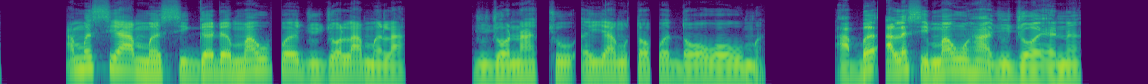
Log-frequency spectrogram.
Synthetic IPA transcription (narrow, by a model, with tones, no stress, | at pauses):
a̰˨mɛ̃˨si˨˦a˨mɛ̃˨si˨ɡɛ˦ɖɛ˦mã˦wu˦ɸɛ˦d͡ʒu˨d͡ʒɔ˨la˦mɛ̃˨la˦ | d͡ʒu˨d͡ʒɔ˨nã˦t͡ʃo˦ɛ˦ja˦ŋũ˦t̪ɔ˦ɸɛ˦d̪ɔ˨wɔ˦wɔ˨wo˦mɛ̰̃˨ | a̰˨bɛ˦ʔa˨lɛ˦si˨mã˦wu˦ɦã˦d͡ʒu˨d͡ʒɔ˨ɛ˨ɛ˨nɛ̃˦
